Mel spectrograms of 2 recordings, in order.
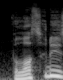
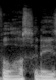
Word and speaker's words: VLocity: And yes, this isn't a typo, it's spelt like that with a capital VL for V-Line, I guess.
